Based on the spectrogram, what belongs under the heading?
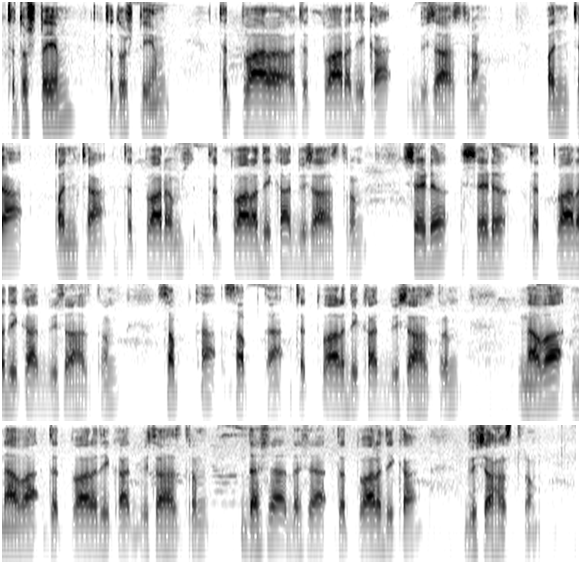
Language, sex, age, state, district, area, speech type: Sanskrit, male, 18-30, Karnataka, Bangalore Rural, rural, spontaneous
